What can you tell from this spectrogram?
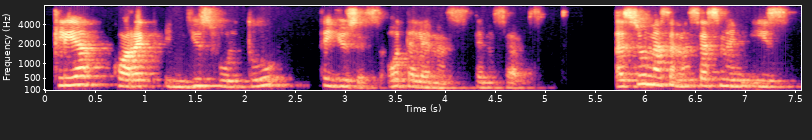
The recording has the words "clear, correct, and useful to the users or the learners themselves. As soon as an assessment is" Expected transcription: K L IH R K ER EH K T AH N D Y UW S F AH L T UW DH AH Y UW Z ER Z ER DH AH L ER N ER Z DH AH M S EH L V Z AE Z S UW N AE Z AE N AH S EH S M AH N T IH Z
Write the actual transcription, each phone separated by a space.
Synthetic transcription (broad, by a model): K L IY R K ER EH K T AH N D Y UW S F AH L T UW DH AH Y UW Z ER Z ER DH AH L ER N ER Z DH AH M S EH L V S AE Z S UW N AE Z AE N AH S EH S M AH N T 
